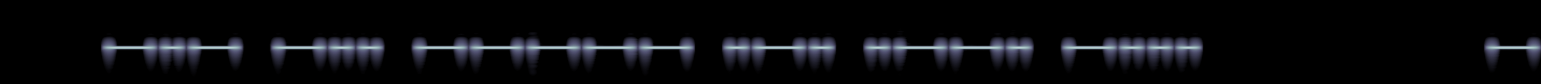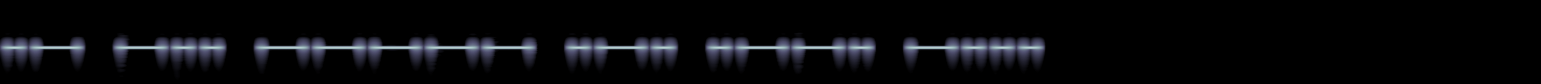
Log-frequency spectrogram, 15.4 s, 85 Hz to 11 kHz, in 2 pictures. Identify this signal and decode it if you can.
Morse code, heard as a keyed tone, about 17 wpm, 700 Hz. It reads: KD0RPB KD0RPB
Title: USA Call Signs - 6 Characters - Repeated 3x - 17wpm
